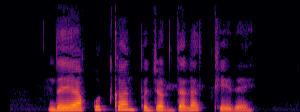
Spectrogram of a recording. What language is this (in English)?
Pashto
